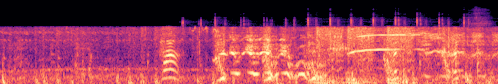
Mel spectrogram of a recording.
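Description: Galloping hoofbeats with a horse neighing loudly several times in The Legend of Zelda: Breath of the Wild, whinnies rising and falling over the clatter, close and busy, during a mounted battle.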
